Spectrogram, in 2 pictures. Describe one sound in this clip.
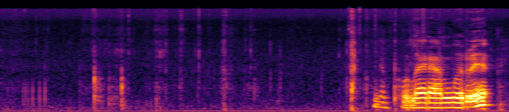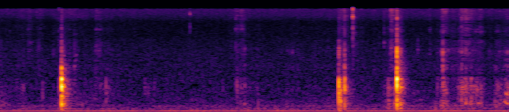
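Small wooden sticks tap and click against each other.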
